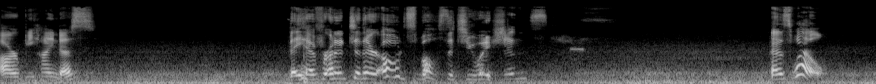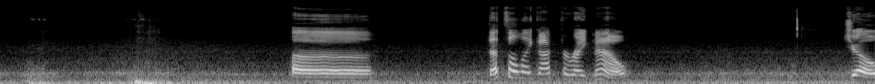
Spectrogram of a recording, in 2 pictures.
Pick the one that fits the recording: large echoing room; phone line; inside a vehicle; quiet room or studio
inside a vehicle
